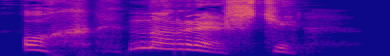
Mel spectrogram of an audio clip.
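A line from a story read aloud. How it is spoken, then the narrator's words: Relieved sigh. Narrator (Ukrainian): полегшено зітхнула місіс Уізлі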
